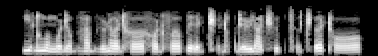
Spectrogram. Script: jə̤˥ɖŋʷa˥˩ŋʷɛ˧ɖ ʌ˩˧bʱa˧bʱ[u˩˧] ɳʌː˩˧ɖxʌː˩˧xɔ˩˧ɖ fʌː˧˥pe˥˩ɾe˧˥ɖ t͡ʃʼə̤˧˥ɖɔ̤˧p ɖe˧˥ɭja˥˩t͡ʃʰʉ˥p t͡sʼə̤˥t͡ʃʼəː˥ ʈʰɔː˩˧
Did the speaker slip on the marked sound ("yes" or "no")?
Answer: yes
